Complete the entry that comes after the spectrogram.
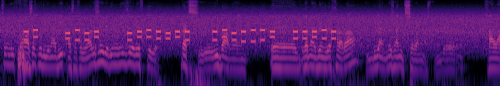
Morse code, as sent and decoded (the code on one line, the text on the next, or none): none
